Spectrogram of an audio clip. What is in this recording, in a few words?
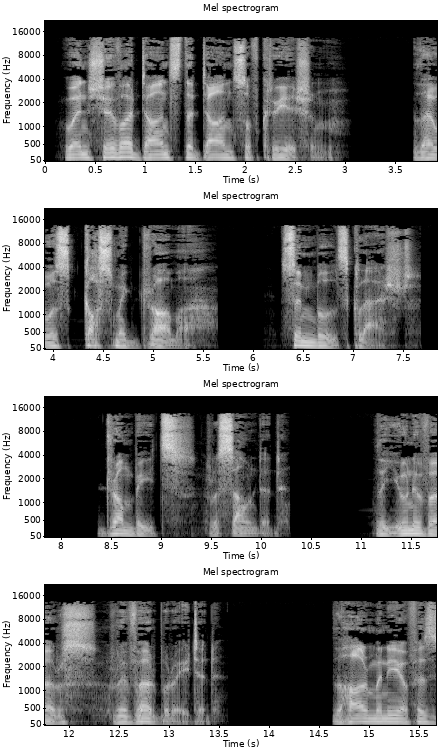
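Marathi, male, English; indian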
